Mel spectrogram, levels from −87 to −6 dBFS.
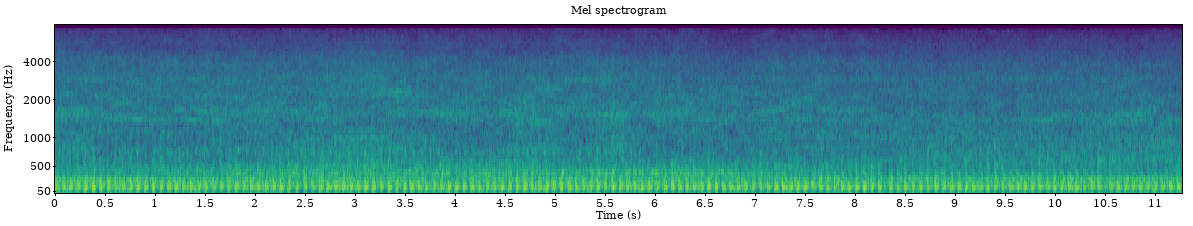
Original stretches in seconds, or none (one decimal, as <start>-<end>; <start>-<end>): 2.8-3.5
